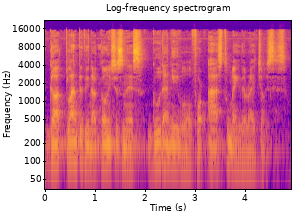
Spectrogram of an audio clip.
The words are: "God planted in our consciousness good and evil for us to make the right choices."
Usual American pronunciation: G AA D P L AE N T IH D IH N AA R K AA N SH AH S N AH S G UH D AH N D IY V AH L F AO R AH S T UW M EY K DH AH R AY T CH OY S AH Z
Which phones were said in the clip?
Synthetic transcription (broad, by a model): G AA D P L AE N T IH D IH N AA W K AA N SH AH S N AH S G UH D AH N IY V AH L F AO R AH S T UW M EY K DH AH R AY T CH OY S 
